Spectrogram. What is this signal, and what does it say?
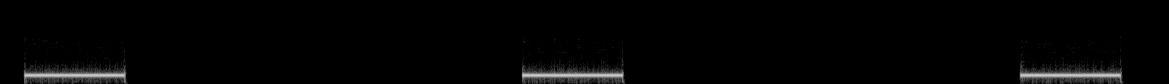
Ringback tone (Europe, 425 Hz).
